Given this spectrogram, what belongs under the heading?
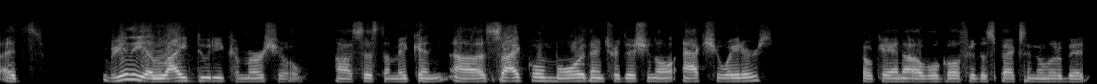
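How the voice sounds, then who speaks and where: The recording is dry and muffled, carrying a middle-aged man's slightly high voice. He's a product trainer giving an informal webinar presentation on a video call from a small plain indoor room, explaining step by step and checking in with "right" and "okay."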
